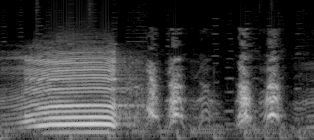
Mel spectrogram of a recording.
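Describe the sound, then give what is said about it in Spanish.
A cow with a dog-like face, from the pampas, gives one long, loud, drawn-out moo lasting about a second, then four short, sharp dog-like barks follow in two quick pairs. No talking. “Estamos hablando de una vaca con cara de perro.”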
